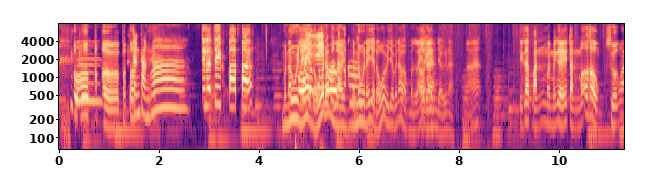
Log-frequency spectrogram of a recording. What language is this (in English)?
Vietnamese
